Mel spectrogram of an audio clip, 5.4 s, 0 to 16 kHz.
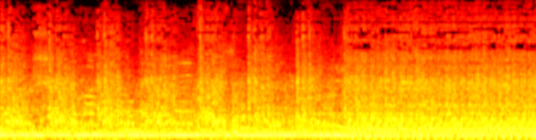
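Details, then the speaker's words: Haier 15 kg top-load washing machine during spin: loud heavy rumble like a passing train. "Hire the machine ਆ 15 KG ਦੀ ਇਸ ਤਰਾਂ ਵਾ ਜਿਸ ਤਰਾਂ ਇਹ ਕਪੜੇ ਨੀ ਰੋੜੇ ਤੋ ਰਹੀ ਆ ਠੀਕ ਆ ਵੱਟੇ ਦੀ ਦੀ ਗੜੜ ਗੜ ਗੜ ਜਿਦਾ ਰੇਲ ਗੱਡੀ ਫਾਟ ਤੋਂ ਦੀ ਆ"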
